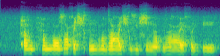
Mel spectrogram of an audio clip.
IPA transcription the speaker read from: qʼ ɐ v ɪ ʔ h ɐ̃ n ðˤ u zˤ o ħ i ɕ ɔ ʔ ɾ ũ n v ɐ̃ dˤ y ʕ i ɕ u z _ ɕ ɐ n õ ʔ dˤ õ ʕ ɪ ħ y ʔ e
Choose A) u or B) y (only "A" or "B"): B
